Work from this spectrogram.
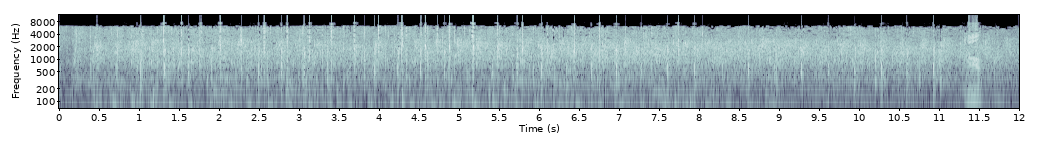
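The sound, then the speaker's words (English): Standing ovation applause at a school board meeting: dense, crackling clapping from many hands that stays loud and steady for the whole stretch without pausing. “I will tell her that she got a standing ovation.”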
